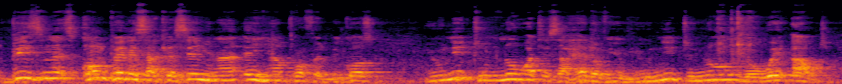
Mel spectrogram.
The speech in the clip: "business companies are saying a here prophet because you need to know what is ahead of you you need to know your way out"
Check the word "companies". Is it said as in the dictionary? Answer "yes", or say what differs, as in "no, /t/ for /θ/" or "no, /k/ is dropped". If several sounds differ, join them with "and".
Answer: no, /s/ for /z/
